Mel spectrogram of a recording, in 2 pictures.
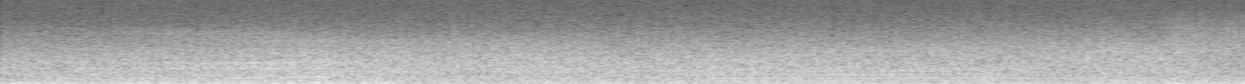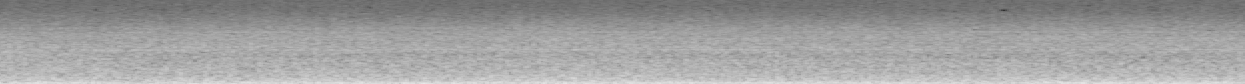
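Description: A steady low mechanical rumble with a faint hum over it, growing a little stronger about halfway through.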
